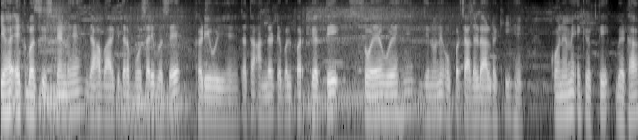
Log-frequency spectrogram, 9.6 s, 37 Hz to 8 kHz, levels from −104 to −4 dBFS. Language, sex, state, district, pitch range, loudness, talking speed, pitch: Hindi, male, Bihar, Saran, 100-115 Hz, -27 LUFS, 195 wpm, 105 Hz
